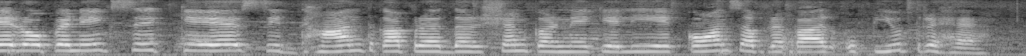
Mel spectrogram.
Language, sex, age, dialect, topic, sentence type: Hindi, female, 18-24, Hindustani Malvi Khadi Boli, agriculture, statement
